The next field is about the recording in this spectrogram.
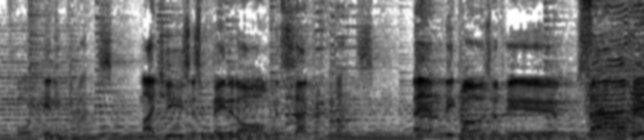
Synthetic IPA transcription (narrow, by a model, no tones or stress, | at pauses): fə˞ | ɛnipʰɹ̥aɪs | maɪd͡ʒizɨspʰeɪɾɨɾɔlˠwɪð̥sækɹɨfaɪs | ʔɨ̃nbɨkʰʌzʌv̥ɪ̃m | sal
